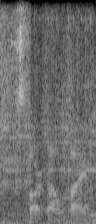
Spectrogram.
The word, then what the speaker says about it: Svartalfheim: Svartalheim? Svartalfheim, yes.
